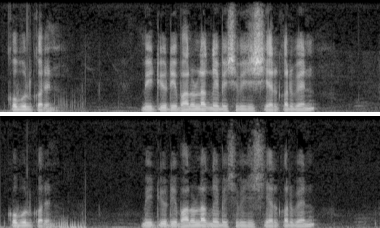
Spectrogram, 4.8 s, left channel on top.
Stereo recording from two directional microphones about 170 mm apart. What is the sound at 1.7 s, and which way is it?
Speech, 65° left (ahead or behind).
